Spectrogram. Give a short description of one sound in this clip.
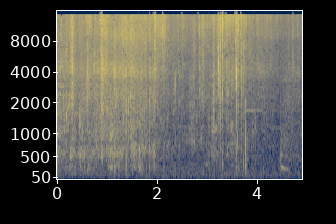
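A dog rustles through undergrowth.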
